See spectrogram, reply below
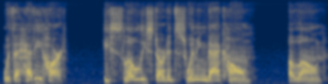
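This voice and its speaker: A woman reads a children's story aloud with expressive, dramatic phrasing. Her voice is bright and very animated, yet she takes her time over each phrase. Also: extremely low pitch, takes it slowly. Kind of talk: expressive read-aloud narration.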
